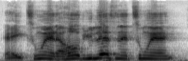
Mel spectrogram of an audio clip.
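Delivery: loud call to a friend. Real, not acted. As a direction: shout out to Twin. Calling out to a listener.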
